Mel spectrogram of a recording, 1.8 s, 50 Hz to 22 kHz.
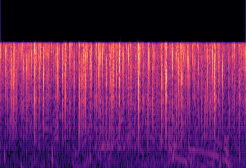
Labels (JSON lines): {"label": "biophony, cascading saw", "recorder": "SoundTrap 600 or HydroMoth"}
